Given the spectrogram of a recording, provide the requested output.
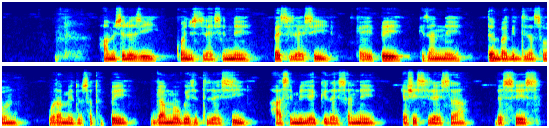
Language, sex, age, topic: Gamo, male, 25-35, agriculture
